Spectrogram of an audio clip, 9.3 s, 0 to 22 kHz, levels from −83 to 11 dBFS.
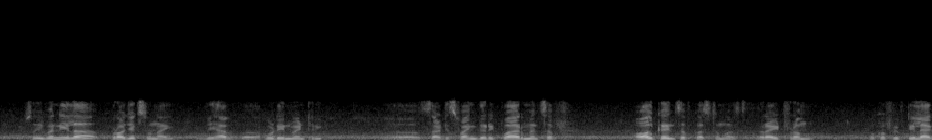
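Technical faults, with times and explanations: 3.19–3.25 s, 5.53–5.57 s, 7.37–7.43 s: short concealed packet loss. About 40, 20 and 40 ms never arrived, so the decoder extended the preceding sound and crossfaded back, giving brief smears. On a spectrogram these appear as stretched, smoothed patches below the codec's 8 kHz ceiling.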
